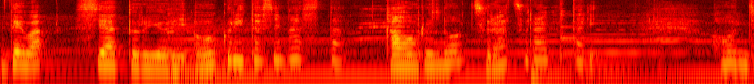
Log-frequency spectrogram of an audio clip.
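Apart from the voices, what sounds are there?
cat meowing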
